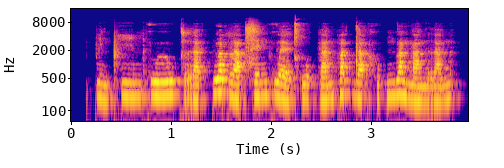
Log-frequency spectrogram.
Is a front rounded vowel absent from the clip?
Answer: yes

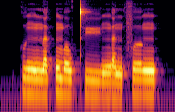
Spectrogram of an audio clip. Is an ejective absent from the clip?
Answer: yes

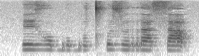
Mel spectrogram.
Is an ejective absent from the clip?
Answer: yes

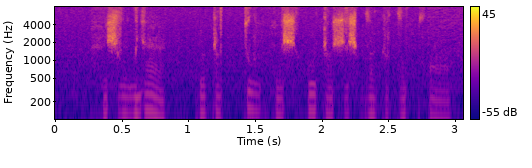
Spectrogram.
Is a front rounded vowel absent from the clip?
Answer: yes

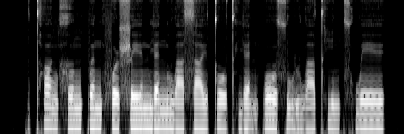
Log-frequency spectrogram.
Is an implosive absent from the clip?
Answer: yes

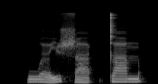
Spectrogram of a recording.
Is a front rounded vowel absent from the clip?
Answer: yes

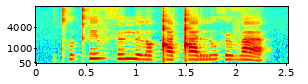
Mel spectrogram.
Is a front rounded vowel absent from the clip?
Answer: no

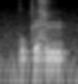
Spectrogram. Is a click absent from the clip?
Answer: yes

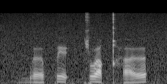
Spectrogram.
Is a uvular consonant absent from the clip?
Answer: no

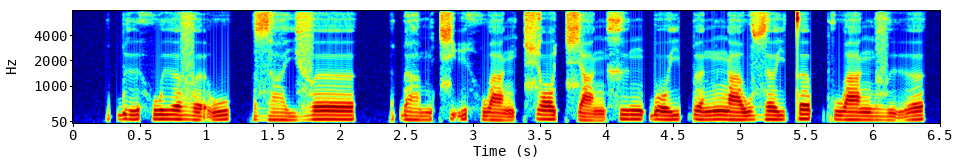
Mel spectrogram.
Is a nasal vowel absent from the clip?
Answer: yes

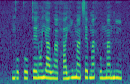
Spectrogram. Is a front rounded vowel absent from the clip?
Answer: yes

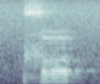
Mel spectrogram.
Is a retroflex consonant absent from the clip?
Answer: yes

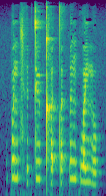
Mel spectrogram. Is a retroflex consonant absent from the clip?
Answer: yes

